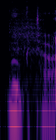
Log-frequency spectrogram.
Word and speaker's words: Mukhtar: 75th minute, Hany Mukhtar, Mukhtar, I think is how you say it. – Mukhtar.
